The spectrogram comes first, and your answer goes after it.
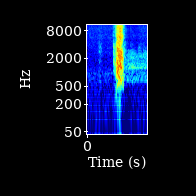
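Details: Corgi named Willie, coaxed to come down from a height, gives one short, sharp bark with a faint tonal tail fading after it; otherwise quiet surroundings.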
